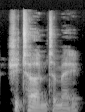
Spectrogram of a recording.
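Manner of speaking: ordinary delivery, nothing marked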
